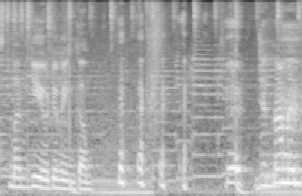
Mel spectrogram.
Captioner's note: laugh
